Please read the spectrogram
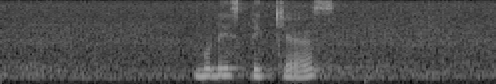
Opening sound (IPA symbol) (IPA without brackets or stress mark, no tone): b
